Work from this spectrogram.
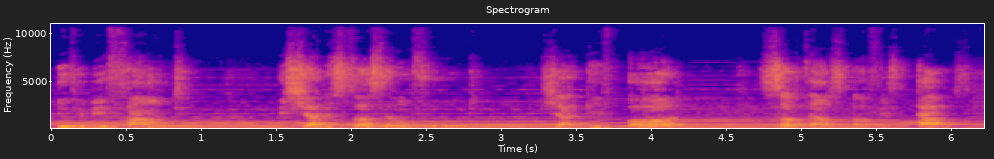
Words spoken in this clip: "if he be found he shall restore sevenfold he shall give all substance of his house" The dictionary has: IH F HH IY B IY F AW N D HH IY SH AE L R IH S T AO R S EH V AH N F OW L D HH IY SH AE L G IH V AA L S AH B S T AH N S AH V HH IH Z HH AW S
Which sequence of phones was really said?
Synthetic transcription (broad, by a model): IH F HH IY B IY F AW N D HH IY SH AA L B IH S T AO S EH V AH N F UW D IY SH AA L G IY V AA L S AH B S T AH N S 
